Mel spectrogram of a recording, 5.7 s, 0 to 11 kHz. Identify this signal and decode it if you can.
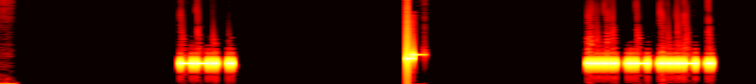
Morse code, heard as a keyed tone, about 39 wpm, 700 Hz. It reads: GE HAVE
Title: Top 180 QSO Elements 40wpm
